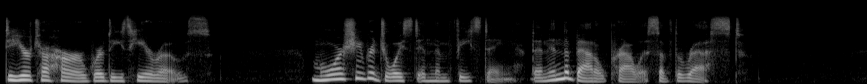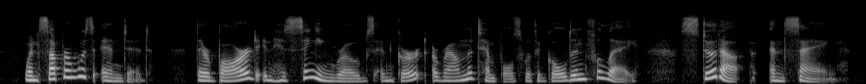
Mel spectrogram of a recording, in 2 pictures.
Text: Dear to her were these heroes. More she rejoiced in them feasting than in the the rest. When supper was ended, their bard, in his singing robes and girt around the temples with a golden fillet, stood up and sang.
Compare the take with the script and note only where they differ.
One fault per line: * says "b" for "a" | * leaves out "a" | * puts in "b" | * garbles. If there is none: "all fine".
* puts in "battle prowess of"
